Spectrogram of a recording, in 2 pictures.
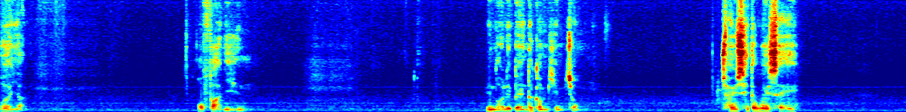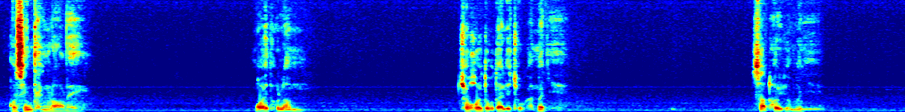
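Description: A man speaks quietly and slowly, close by, with long pauses.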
